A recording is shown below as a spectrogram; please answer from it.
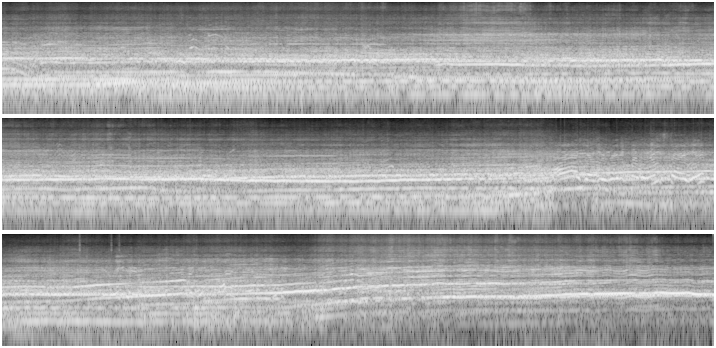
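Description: A pack of winged micro sprint cars racing on a dirt oval. Several engine notes overlap at high revs, their pitch sagging and then climbing again, with sharp rises in pitch past the middle and near the end.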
